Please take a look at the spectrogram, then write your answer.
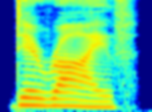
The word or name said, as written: derive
